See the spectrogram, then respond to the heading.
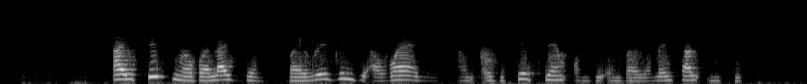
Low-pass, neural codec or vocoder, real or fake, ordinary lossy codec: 3.6 kHz; none; real; none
